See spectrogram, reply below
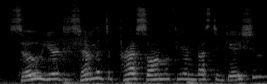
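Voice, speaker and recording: A man voicing a measured, grave quest-giving advisor with stately, formal phrasing in a tabletop game. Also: extremely high pitch, a little hiss or hum, voice pushed up. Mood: advising.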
